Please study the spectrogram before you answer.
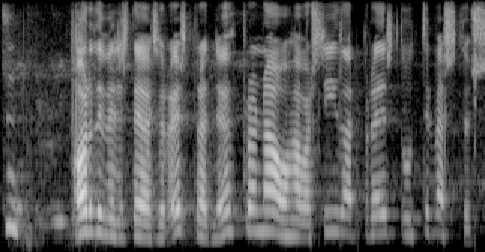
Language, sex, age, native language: Icelandic, female, 40-49, Icelandic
